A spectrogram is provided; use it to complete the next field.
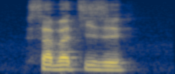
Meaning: to observe the Sabbath
- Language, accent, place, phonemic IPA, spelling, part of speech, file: French, France, Lyon, /sa.ba.ti.ze/, sabbatiser, verb, LL-Q150 (fra)-sabbatiser.wav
